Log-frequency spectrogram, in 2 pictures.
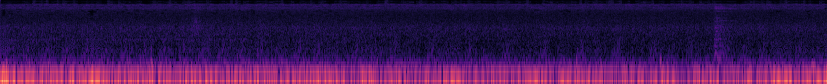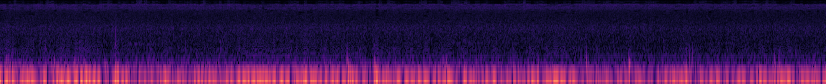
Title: not well leveled/unbalanced machine vibrating and making noise on spin.... solution adjust the feet.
